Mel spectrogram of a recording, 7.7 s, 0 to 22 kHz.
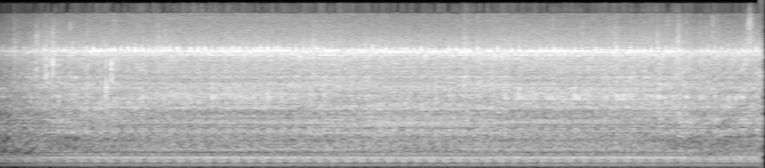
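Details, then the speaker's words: BMW E46 Touring diesel idling after firing straight up with no long cranking. A steady, even idle with a soft regular clatter, and the earlier high-pitched whine from the inline pre-supply fuel pump is gone: healthy. "Engines idling, perfect. Engine sounds sweet."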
